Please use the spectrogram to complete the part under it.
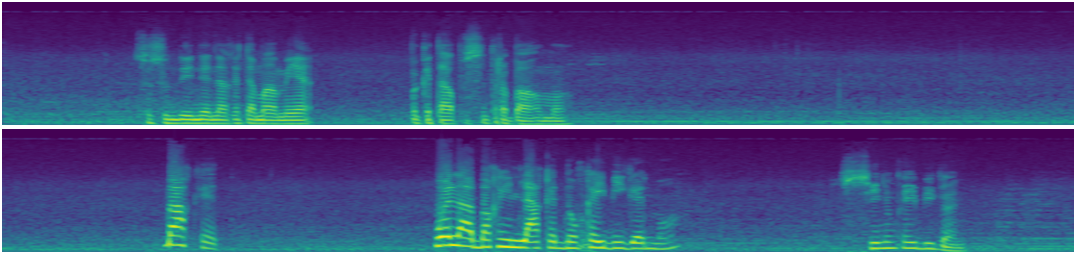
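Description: A man speaks quietly and tensely nearby.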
